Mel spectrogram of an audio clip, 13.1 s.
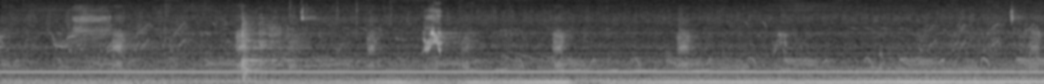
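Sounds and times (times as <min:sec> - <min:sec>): low background rumble: 0:00.0 - 0:13.0
thin hum: 0:00.0 - 0:13.0
wild birds calling: 0:00.0 - 0:13.0.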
